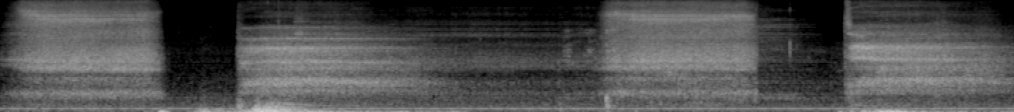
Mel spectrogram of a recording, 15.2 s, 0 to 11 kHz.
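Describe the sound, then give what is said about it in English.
Deep breaths in and out during a guided relaxation exercise, heard as long, airy, hissing breath sounds separated by brief pauses. A low steady hum runs underneath, and no one speaks. “And so we're going to do 3 deep breaths on 3, 2, 1.”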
